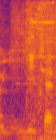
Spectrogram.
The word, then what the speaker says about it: Yichen: No, Yichen is the Chinese pronunciation of 1xm.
